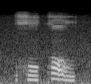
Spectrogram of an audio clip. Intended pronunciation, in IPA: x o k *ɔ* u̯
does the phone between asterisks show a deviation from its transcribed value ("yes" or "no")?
no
